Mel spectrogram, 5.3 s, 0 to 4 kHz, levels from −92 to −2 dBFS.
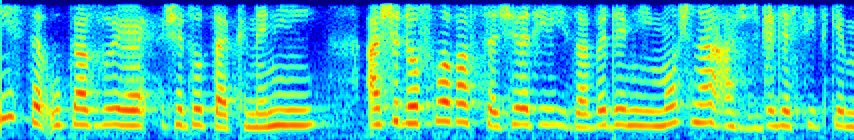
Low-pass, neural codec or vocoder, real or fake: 3.6 kHz; codec, 16 kHz in and 24 kHz out, 0.8 kbps, FocalCodec, streaming, 65536 codes; fake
